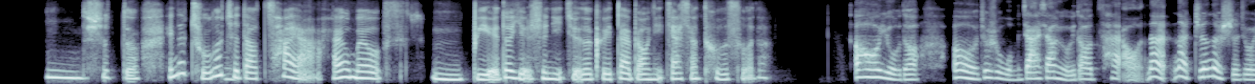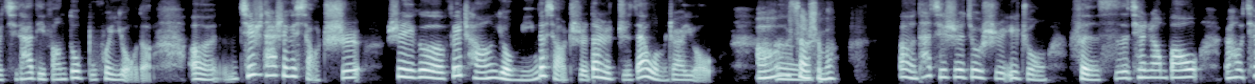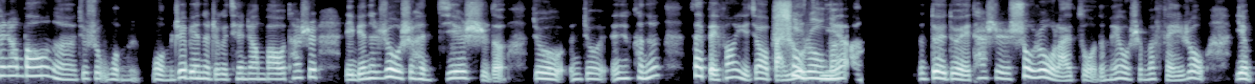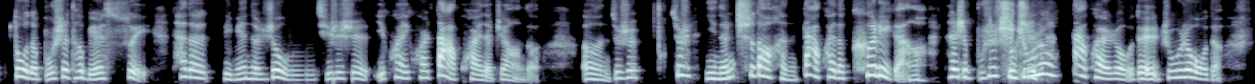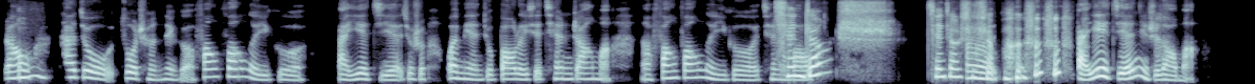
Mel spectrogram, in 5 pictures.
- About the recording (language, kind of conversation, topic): Chinese, podcast, 你眼中最能代表家乡味道的那道菜是什么？
- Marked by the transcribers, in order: teeth sucking; tapping; other background noise; lip smack; laughing while speaking: "不是说是大块肉，对"; teeth sucking; laughing while speaking: "什么？"; laugh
